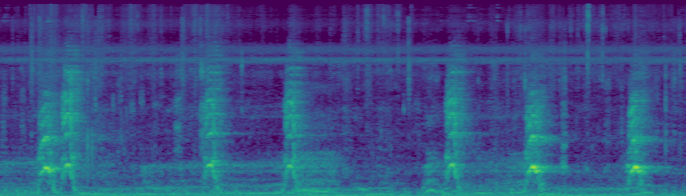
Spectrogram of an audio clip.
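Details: Cheondori's puppies at play give seven short, high, sharp barks at uneven gaps over about eight seconds, each bright and harmonic-rich, with a steady low hum underneath.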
